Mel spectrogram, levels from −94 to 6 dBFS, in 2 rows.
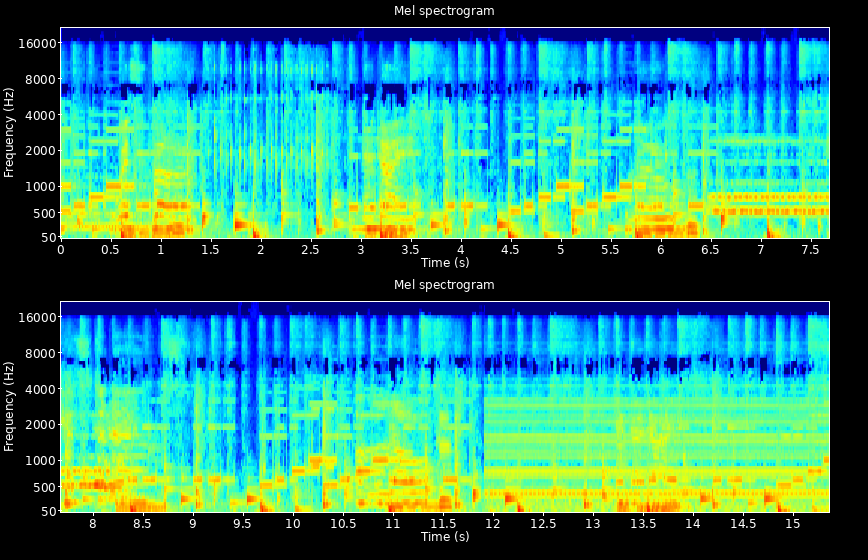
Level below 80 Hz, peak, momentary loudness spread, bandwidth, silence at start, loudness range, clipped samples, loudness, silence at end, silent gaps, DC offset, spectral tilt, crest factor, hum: -26 dBFS; 0 dBFS; 8 LU; 17 kHz; 0 s; 2 LU; under 0.1%; -20 LUFS; 0 s; none; under 0.1%; -6.5 dB/octave; 18 dB; none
